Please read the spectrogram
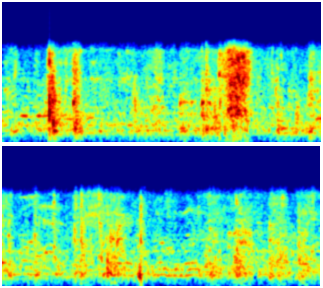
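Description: Faint background talk with handling noises: a sharp click about half a second in and a short rustle a little after two seconds.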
